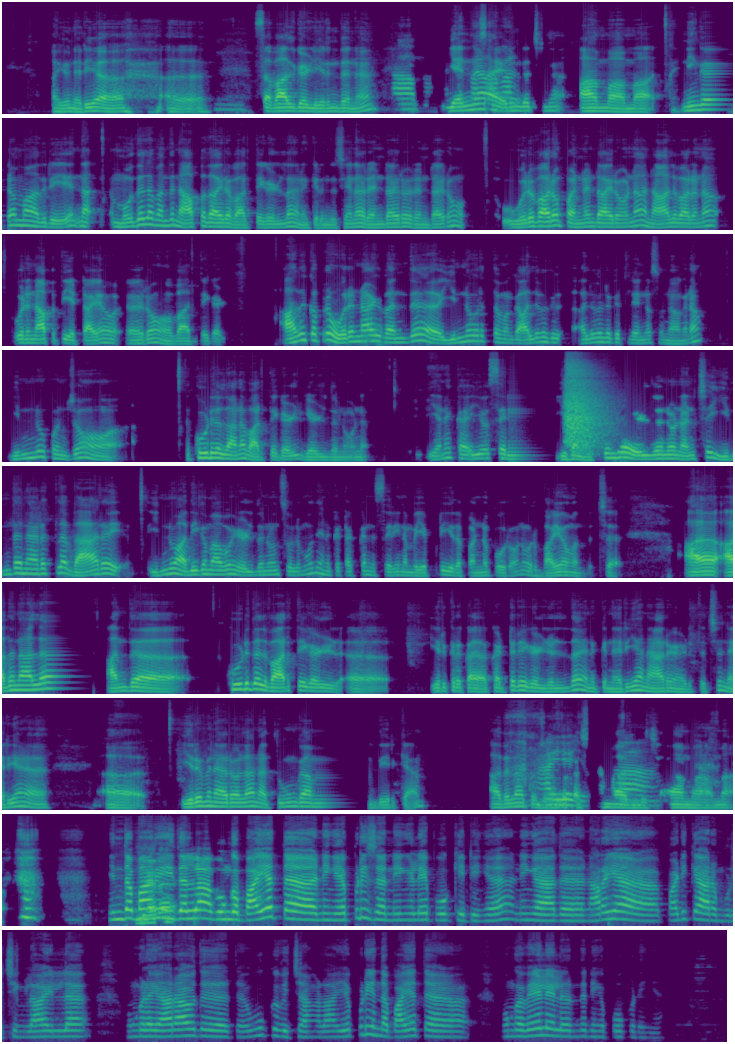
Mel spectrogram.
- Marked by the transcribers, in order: other background noise; chuckle; horn; distorted speech; tapping; tsk; tsk; static; tsk; tsk; tsk; tsk; tsk; other noise; tsk; laughing while speaking: "அய்யய்யோ! ஆ"; "ஆரம்புச்சீங்களா" said as "ஆரம்புடுச்சீங்களா"
- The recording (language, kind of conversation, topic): Tamil, podcast, உங்களுடைய முதல் வேலை அனுபவம் எப்படி இருந்தது?
- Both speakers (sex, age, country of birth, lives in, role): female, 40-44, India, India, host; male, 25-29, India, India, guest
